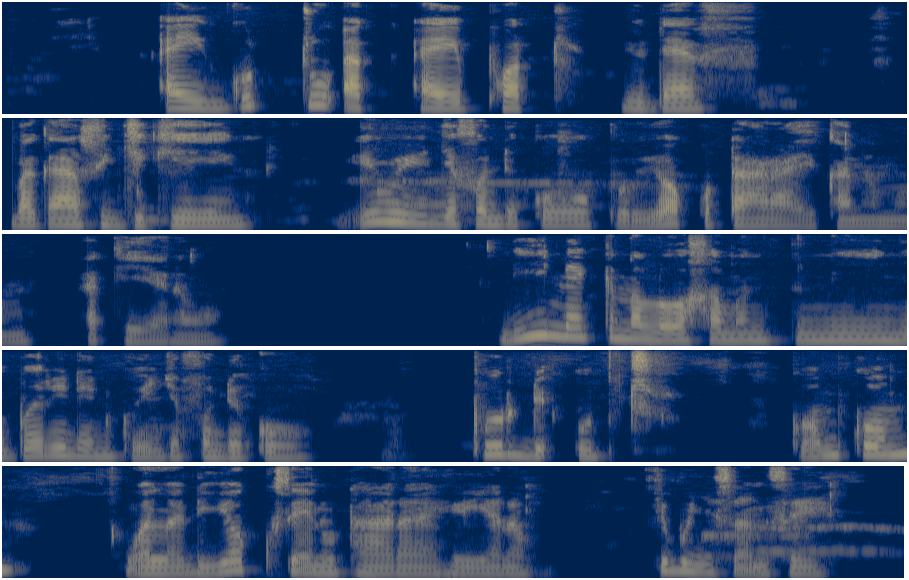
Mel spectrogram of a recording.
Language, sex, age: Wolof, female, 25-35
